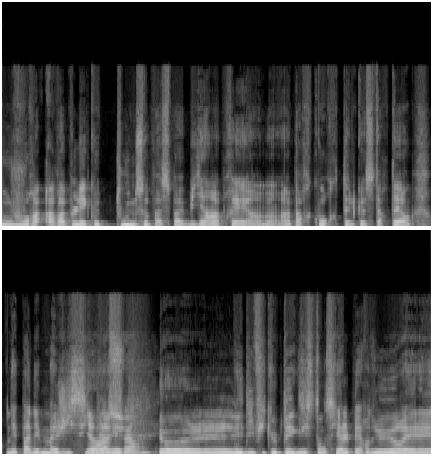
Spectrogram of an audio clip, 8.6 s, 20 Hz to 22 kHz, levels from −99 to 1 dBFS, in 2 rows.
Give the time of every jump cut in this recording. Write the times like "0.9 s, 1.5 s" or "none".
5.9 s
